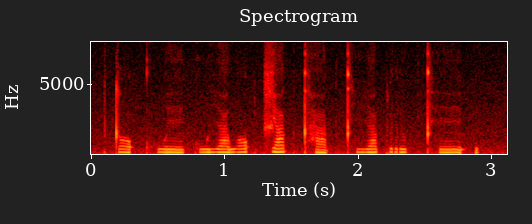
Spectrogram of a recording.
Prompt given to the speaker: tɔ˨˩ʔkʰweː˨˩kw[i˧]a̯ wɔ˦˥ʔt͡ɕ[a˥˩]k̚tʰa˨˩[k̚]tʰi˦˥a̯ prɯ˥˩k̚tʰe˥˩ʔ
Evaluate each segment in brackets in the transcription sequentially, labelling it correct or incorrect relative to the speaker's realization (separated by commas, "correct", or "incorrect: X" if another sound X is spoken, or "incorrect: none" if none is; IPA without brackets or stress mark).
correct, correct, correct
